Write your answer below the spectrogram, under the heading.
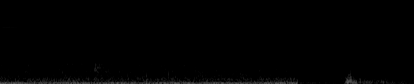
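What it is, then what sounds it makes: Fake silver dollar coin. A counterfeit Peace dollar, sold as a 90% silver coin, is struck for a ping test. Low background rumble gives way to a single brief, dull tap with almost no ring, and the coin is confirmed fake.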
